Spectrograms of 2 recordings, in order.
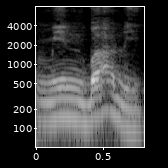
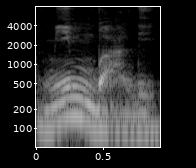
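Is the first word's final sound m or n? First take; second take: n; m. First: The first word ends with an n sound. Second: The first word ends with an m sound. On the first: The speaker calls it wrong. "tidak dibaca min ba'di, tidak" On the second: The speaker calls it right. "Ini dibacanya mim ba'di"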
